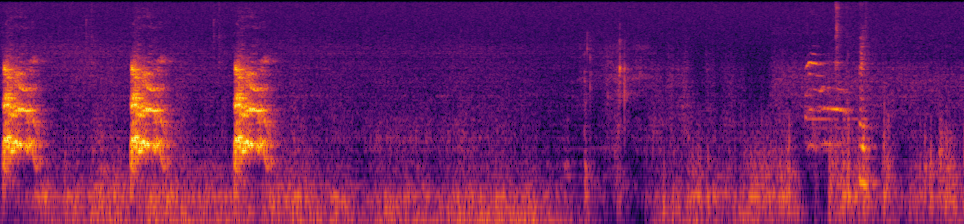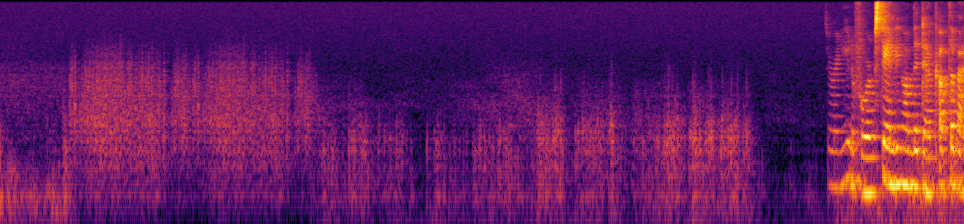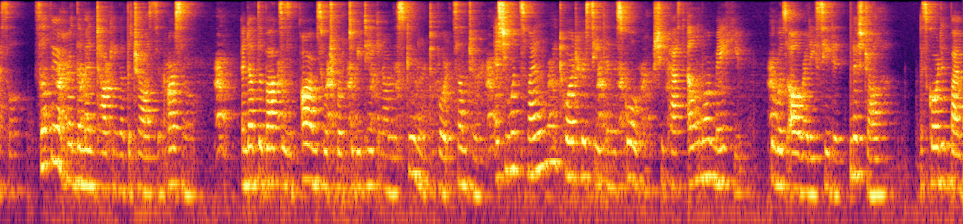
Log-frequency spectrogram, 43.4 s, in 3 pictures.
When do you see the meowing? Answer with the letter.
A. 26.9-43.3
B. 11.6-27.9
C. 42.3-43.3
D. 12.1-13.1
D.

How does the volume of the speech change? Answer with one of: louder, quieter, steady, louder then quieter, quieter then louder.
steady.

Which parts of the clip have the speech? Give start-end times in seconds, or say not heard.
26.9-43.3.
